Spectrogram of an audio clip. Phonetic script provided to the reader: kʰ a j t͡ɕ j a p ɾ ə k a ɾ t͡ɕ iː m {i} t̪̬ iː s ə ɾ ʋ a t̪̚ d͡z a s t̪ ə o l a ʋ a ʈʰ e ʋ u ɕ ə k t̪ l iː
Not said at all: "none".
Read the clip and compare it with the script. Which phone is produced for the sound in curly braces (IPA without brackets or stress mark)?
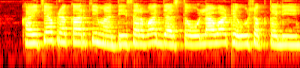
a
